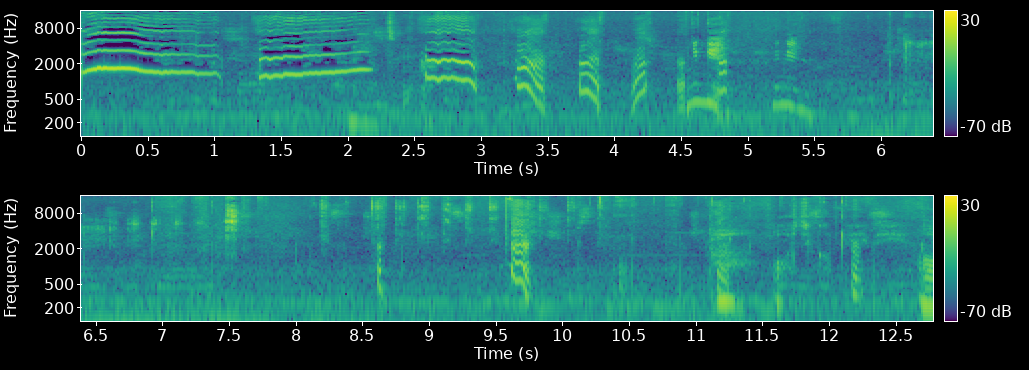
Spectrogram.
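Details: Fostered two-week-old mixed-breed puppy, at least part Jack Russell terrier, chihuahua and dachshund, crying indoors before bottle feeding. A run of high, bending whimpers and squeals repeats every second or so, then thins to scattered yelps over faint room noise.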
